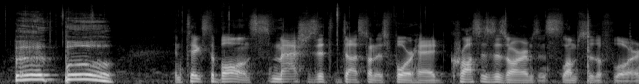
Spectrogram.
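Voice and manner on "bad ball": very high, shrill, loud, scolding giant scream. Narrator voices a giant humanoid losing at cup and ball: screaming giant. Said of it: "The giant humanoid screams".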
